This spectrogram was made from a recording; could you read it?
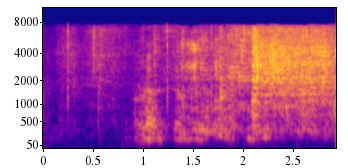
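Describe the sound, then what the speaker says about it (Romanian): A toilet flushes close by with a rising rush and gurgle of water, while people talk and laugh over it. "Trage apa, trage apa."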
